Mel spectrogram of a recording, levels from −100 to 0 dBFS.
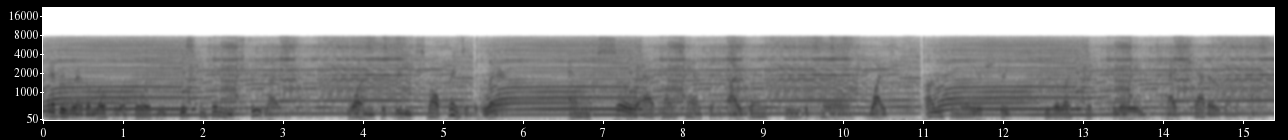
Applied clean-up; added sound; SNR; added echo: none; Domestic sounds, home sounds; -1 dB; none.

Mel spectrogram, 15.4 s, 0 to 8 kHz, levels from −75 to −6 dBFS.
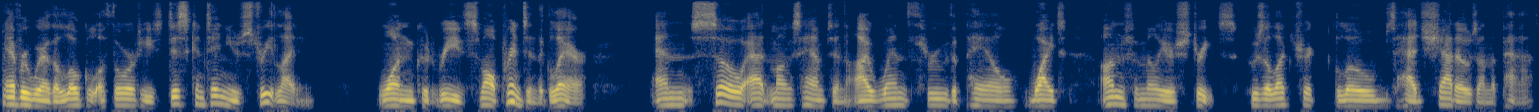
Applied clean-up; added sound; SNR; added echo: none; none; none; none.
